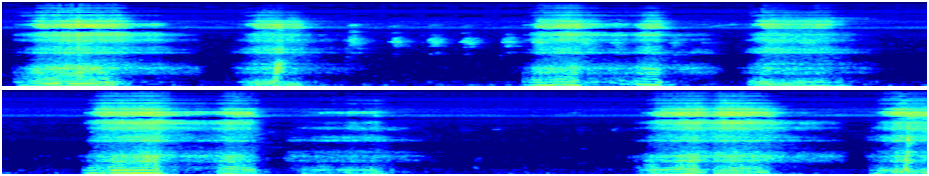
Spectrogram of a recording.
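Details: Sleeping girl snoring: loud, rough snores repeating every few seconds in a quiet room, each breath vibrating noisily; snoring during sleep.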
